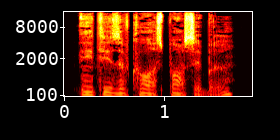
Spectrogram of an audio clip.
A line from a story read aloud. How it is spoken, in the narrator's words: said the magistrate smoothly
